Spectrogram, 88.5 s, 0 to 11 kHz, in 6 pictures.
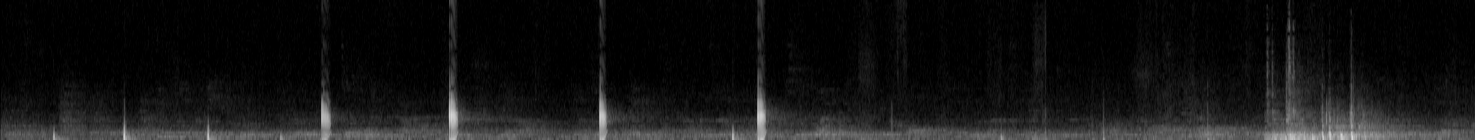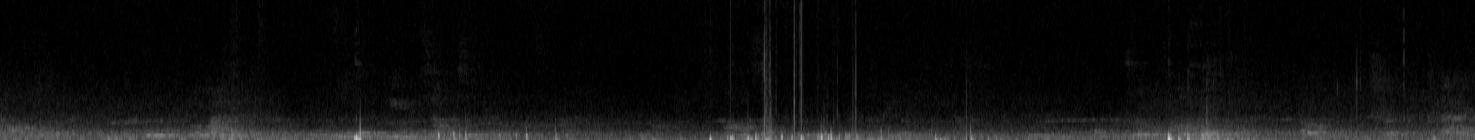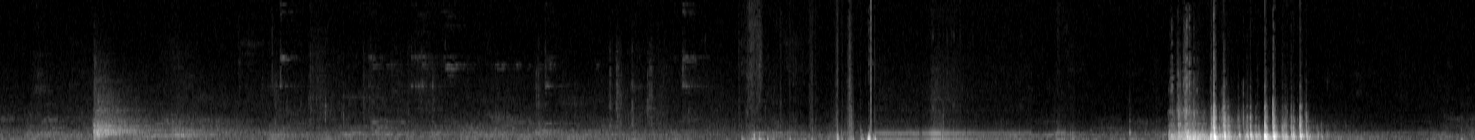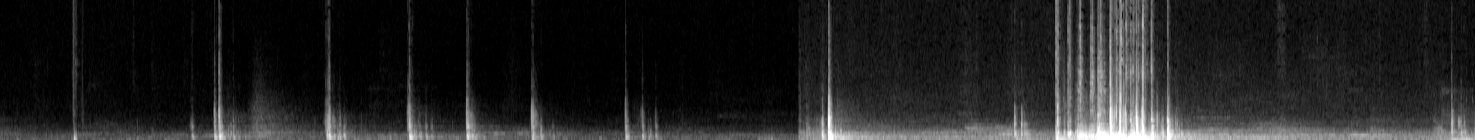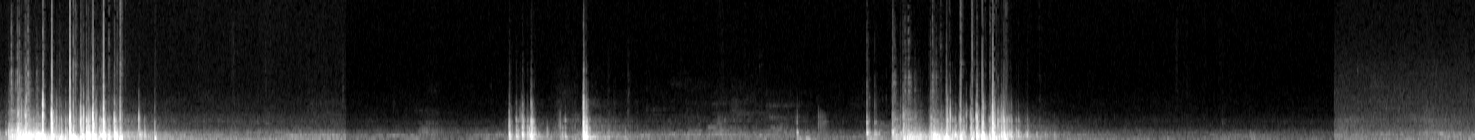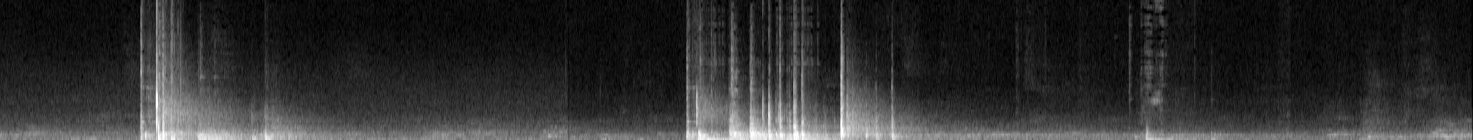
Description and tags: about billiard ball
Some sound about the billiard ball.
I recorded it using Tascam dr60dmkii with a shotgun microphone at "Bitpart Cafe" in my school.
It is not a studio recording; therefore not so clean.
dark, movie, soundtrack, sounddesign, entertainment, foley, billiard, cinematic, ball, film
